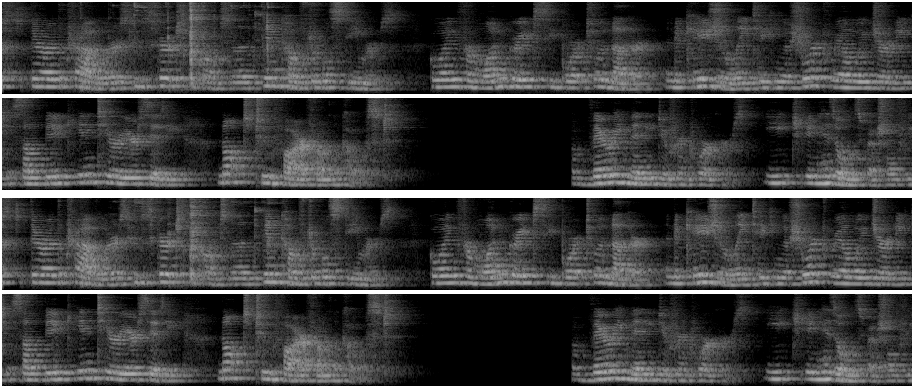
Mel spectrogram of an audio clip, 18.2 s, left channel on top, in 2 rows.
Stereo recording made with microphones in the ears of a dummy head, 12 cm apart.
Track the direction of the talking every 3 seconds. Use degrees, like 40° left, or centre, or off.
50° right, 50° right, 50° right, 20° right, 10° left, 40° left.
